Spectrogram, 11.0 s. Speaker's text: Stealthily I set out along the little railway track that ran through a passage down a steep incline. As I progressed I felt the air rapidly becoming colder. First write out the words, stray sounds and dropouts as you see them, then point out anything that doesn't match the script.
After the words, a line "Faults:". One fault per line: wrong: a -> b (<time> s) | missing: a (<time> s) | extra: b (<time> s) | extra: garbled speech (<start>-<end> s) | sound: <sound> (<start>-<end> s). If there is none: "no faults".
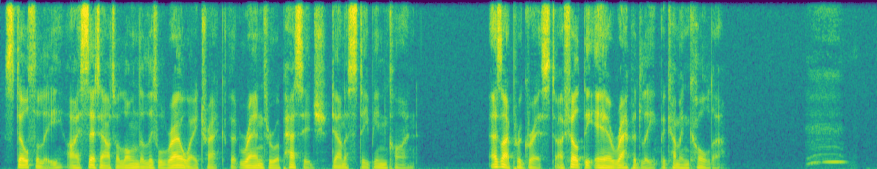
Stealthily I set out along the little railway track that ran through a passage down a steep incline. As I progressed I felt the air rapidly becoming colder.
Faults:
sound: breath (10.1-10.7 s)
